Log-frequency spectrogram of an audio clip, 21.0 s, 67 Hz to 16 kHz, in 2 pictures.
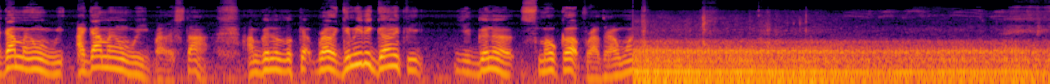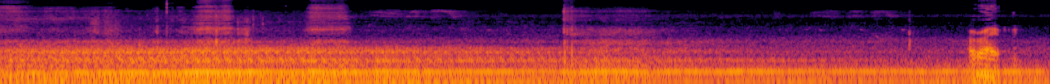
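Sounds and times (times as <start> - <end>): vehicle engine running: 6.4 - 21.0.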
